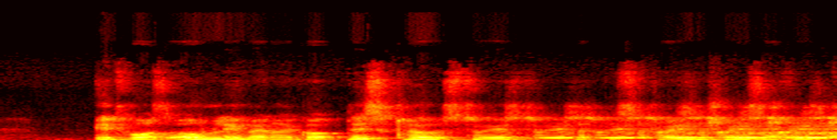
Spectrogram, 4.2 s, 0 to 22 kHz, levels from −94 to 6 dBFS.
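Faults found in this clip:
Feedback howl, 2.51 s to end of clip: tone near 500 Hz swelling to about speech level, loop repeat roughly every 0.3 s. Probable acoustic loop between two co-located call endpoints; mic-to-speaker gain exceeds unity, so each pass grows.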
